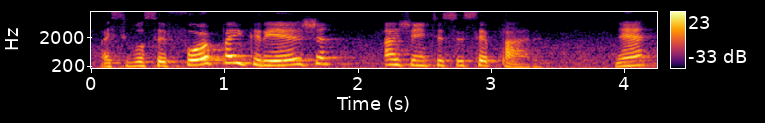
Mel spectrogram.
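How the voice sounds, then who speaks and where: Speaking in an animated, darkish, slightly high voice at a measured pace, a Brazilian woman in her thirties offers an earnest faith testimony in an interview, often saying "né?". Her accent is Brazilian Portuguese, and the audio is dull and lo-fi with faint noise.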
